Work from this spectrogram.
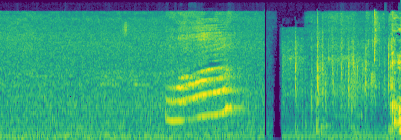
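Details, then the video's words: Kitten meowing: one clear rising-then-level cry lasting under a second over a steady low hum, then a brief cut and clattering noise. "kitten meowing crying"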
